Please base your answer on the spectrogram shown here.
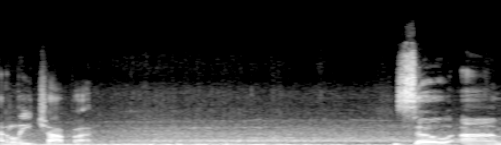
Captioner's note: crowd cheering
